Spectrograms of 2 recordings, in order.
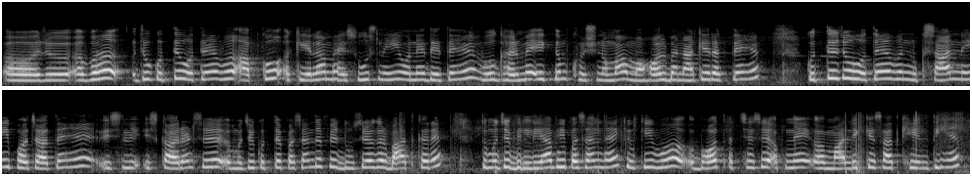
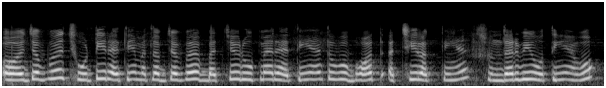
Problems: background sounds at intervals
